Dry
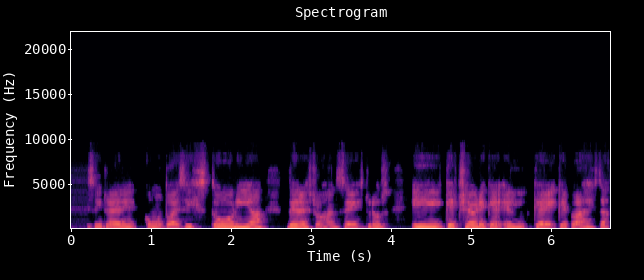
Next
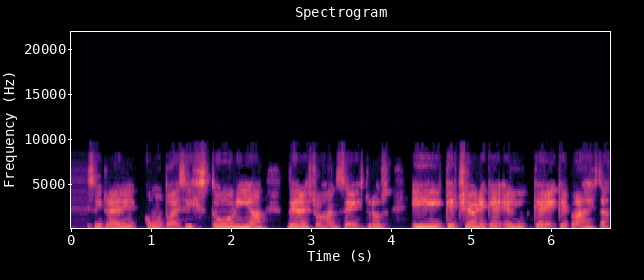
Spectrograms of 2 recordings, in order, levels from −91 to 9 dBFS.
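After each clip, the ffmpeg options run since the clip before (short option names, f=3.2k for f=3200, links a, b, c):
-filter_complex "[0:a]tiltshelf=f=770:g=-5.5,acrossover=split=320|1300[a][b][c];[b]acompressor=threshold=-41dB:ratio=6[d];[a][d][c]amix=inputs=3:normalize=0,volume=8.5dB"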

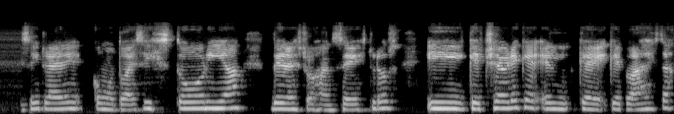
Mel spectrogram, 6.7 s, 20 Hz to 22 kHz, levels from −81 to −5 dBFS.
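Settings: -af "highshelf=f=2.5k:g=7.5,volume=-1dB"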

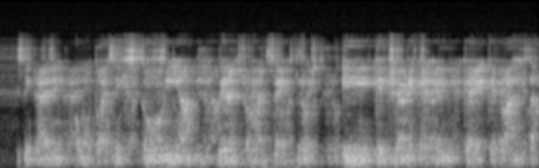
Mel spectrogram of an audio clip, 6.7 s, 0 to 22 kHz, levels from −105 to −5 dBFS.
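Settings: -filter_complex "[0:a]afftfilt=real='hypot(re,im)*cos(2*PI*random(0))':imag='hypot(re,im)*sin(2*PI*random(1))':win_size=512:overlap=0.75,asplit=2[a][b];[b]aecho=0:1:68|113|289|386:0.299|0.178|0.119|0.355[c];[a][c]amix=inputs=2:normalize=0"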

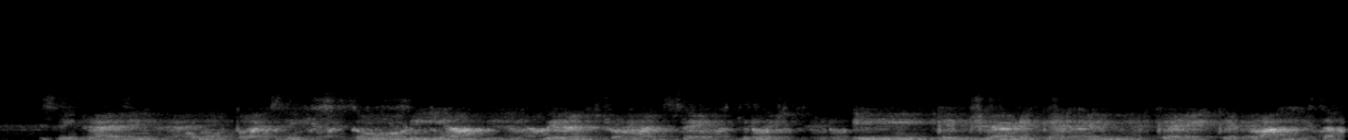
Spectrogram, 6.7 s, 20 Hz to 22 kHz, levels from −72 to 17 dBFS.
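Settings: -af "lowpass=f=1.6k:t=q:w=6.3"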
